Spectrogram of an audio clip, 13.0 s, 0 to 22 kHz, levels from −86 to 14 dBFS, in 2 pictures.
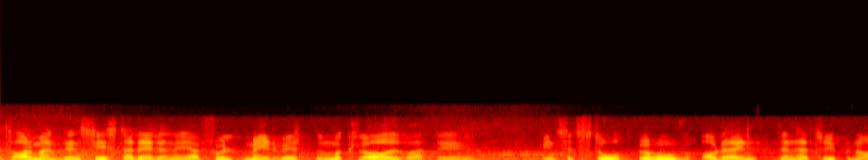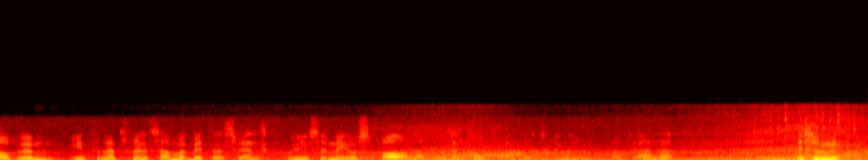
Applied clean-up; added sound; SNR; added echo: none; Car passing by / Traffic noise, roadway noise; 11 dB; none.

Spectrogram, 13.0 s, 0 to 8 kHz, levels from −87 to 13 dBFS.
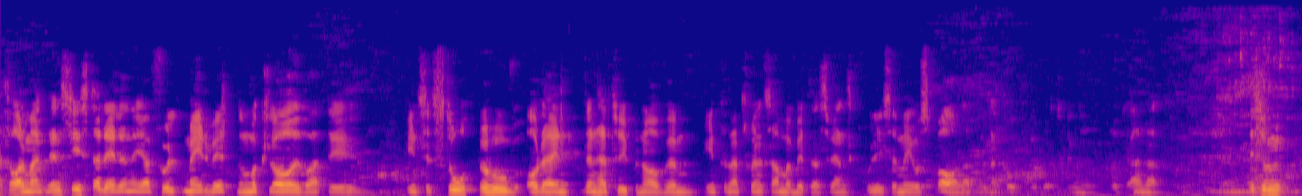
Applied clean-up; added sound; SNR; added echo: classical method log-MMSE.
